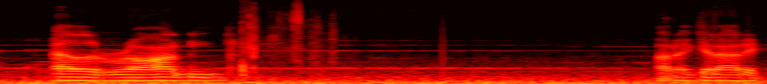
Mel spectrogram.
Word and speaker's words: Elrond: Elrond.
